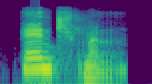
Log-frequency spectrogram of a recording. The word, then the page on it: henchman: Indian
